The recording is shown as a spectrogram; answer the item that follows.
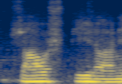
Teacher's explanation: make sure you pronounce the S here like a sh sound because it comes before a P.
